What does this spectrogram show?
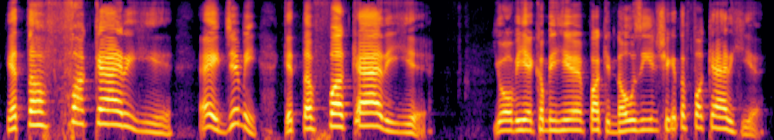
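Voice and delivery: gangster tough-guy voice. In a comic bit, telling Jimmy to get out, in a Goodfellas-style mobster voice. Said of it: "That sounded like a Goodfellas type of".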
